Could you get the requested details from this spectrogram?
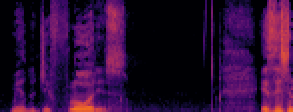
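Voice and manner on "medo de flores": repeated much softer, almost to herself; soft echo. Shown as a demonstration. Preacher softly repeating the phobia, hushed. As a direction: drop the voice for the echo.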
